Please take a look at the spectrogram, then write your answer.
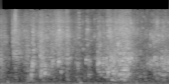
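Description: Sloshing and splashing water as someone wades through standing water, a continuous churning swish with uneven surges, no voices.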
